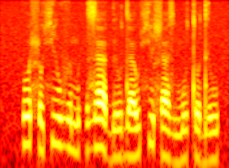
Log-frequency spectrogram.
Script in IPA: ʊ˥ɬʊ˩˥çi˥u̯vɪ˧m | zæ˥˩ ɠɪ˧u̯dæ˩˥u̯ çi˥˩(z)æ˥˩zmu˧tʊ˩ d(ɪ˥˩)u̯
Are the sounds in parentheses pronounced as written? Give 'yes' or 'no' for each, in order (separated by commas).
no, no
